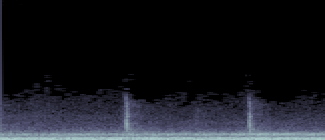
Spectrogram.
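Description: A clock ticks twice in a steady, even rhythm, each tick short and crisp, over a constant low rumbling hum with no voices.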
